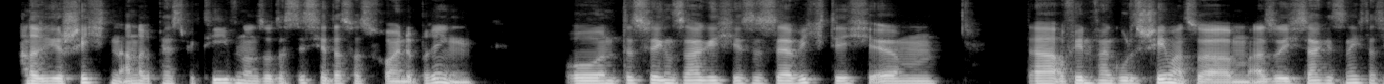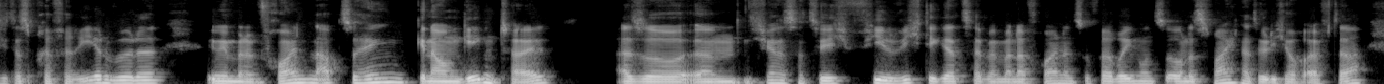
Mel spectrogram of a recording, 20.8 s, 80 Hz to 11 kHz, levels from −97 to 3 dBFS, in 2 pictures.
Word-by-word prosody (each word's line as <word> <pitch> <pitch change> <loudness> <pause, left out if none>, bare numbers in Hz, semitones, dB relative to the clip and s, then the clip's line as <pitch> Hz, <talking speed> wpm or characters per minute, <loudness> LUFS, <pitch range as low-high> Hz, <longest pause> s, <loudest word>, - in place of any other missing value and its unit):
andere 110 -1 +5
Geschichten, 125 +6 +2
andere 105 +1 +1
Perspektiven 115 +5 -1
und 110 -2 0
so“. 105 0 0
Das 105 +4 -6
ist 130 -1 -4
ja 120 - 0
das, 110 0 -2
was 105 - -5
Freunde 100 -1 0
bringen. 105 - 0 0.6
Und 115 0 +3
deswegen 125 0 +3
sage 120 0 +2
ich: 120 -1 -3
„Es 115 0 -2
ist 115 -2 -4
sehr 115 +1 +3
wichtig, 115 -6 -1
ähm, 105 0 +1 0.7
da 110 0 +3
auf 105 +2 -2
jeden 120 -1 +4
Fall 120 - +1
'n - - 0
gutes 115 -2 +1
Schema 145 +4 +4
zu 100 - -2
haben“. 90 -1 +2
Also 95 +2 +1
ich 105 -1 +2
sag 120 +2 +1
jetzt 120 +2 -5
nicht, 140 0 +1
dass 115 -2 -6
ich 105 - -10
das 100 -1 -7
präferieren 100 +7 -2
würde, 125 0 +2 0.3
irgendwie 105 0 +3
mit 100 -1 +2
meinen 95 - -3
Freunden 140 +6 +1
abzuhängen. 150 +4 0
Genau, 100 -6 +2
im 100 -1 +2
Gegenteil. 125 -1 +1 0.4
Also, 100 -1 +1
ähm, 95 +1 0
ich 95 - -12
finde 125 -1 -1
das 115 -1 -7
natürlich 115 +1 -2
viel 120 -5 +1
wichtiger 105 -7 -1
Zeit 100 -1 -7
mit 95 0 -4
meiner 95 -1 -2
Freundin 105 +3 -5
zu 105 - -13
verbringen 105 0 0
und 105 0 -3
so 110 - -4
und 105 - +1
das 95 0 -5
mach 120 +4 -1
ich 135 - -1
natürlich 95 -2 -2
auch 90 0 -4
öfter. 100 +7 -4
110 Hz, 210 wpm, -21 LUFS, 100-125 Hz, 0.7 s, andere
